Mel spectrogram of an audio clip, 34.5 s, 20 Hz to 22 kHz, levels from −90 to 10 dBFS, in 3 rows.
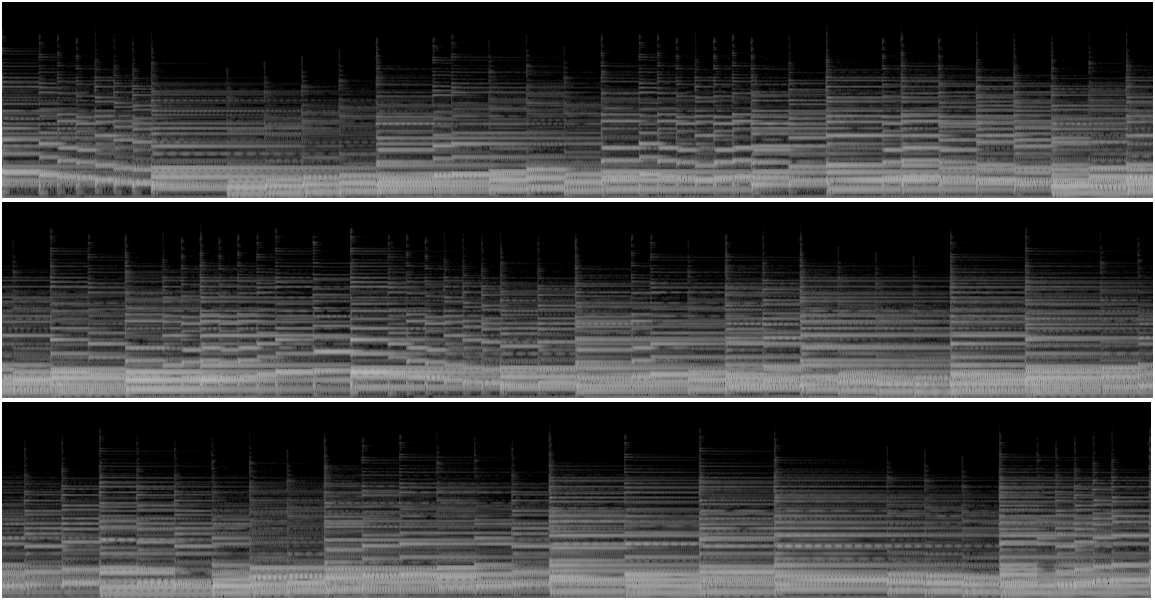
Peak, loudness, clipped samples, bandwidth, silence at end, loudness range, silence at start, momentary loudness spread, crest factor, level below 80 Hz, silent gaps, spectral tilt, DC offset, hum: -10 dBFS; -27 LUFS; under 0.1%; 9.8 kHz; 0 s; 4 LU; 0 s; 5 LU; 16 dB; -56 dBFS; none; -8.5 dB/octave; 0.3%; none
